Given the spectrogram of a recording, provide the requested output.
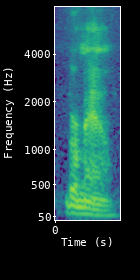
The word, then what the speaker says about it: Bermejo: We also have a huge, beautiful Lee, say his name right, Bermejo? Bermejo. Yeah, Lee Bermejo.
